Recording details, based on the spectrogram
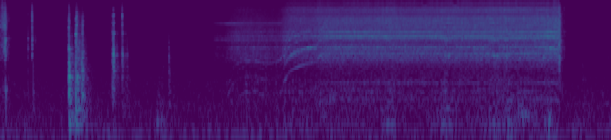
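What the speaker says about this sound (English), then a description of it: "drilling a hole down the bottom rail for our rope" A power drill bores into a wooden trestle-leg rail: a few sharp taps, then the high motor whine spins up and holds steady for about three seconds before cutting off abruptly, close and clear with no talk.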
